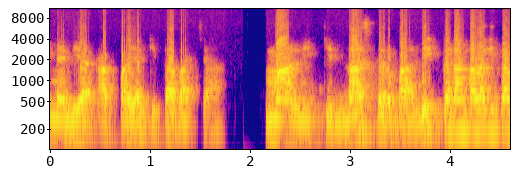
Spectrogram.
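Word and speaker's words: مَلِكِ النَّاسِ: Yang betul bacanya bukan makilin nas, tetapi malikin nas.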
